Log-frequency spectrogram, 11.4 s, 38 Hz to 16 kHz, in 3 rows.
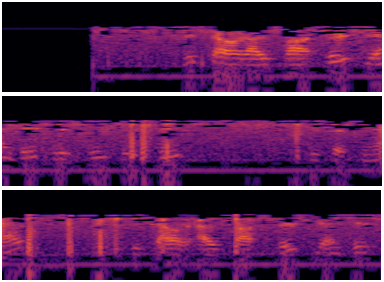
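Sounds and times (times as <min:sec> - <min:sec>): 
low electrical hum: 0:00.9 - 0:11.3
speech: 0:01.8 - 0:05.9, 0:06.7 - 0:11.3.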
